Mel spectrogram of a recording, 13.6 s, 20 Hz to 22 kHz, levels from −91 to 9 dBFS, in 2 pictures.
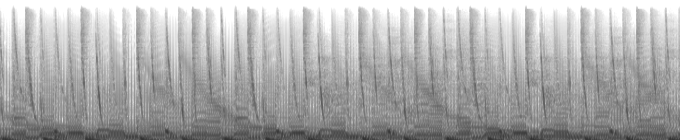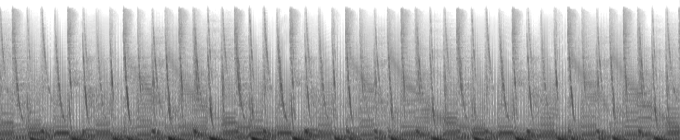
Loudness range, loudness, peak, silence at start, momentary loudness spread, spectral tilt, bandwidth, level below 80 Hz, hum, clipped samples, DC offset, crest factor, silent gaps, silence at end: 2 LU; -20 LUFS; -2 dBFS; 0 s; 4 LU; -6.5 dB/octave; 16.5 kHz; -20 dBFS; none; under 0.1%; under 0.1%; 16 dB; none; 0 s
